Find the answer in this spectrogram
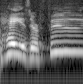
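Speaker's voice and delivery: playful teasing. Retelling what they asked on arriving for golf: retelling a tease. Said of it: "I'm just teasing".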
